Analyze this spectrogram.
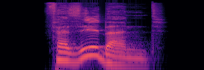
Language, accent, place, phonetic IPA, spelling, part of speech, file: German, Germany, Berlin, [fɛɐ̯ˈzɪlbɐnt], versilbernd, verb, De-versilbernd.ogg
- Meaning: present participle of versilbern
